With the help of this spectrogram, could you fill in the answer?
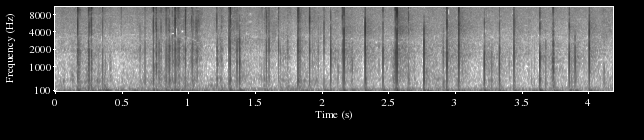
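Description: Long nails scratch across the rows of studs on a white studded zippered fabric pouch. It makes a quick, uneven series of sharp, bright clicks and ticks over a steady low rumble. Each tick dies away almost at once.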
